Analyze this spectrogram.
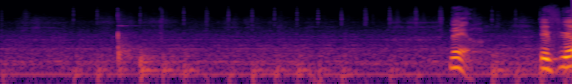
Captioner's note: knife thudding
